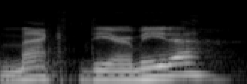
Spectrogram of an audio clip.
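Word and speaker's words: Mac Diarmada: Ninth race is the Mac Diarmida. That's how you pronounce that.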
